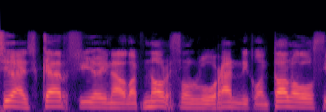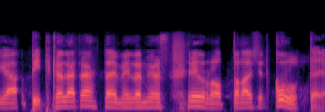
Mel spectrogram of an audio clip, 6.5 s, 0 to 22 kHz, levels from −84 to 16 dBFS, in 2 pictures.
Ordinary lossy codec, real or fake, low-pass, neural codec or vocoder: none; fake; none; codec, 16 kHz, 1 kbps, FreqCodec, larger model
